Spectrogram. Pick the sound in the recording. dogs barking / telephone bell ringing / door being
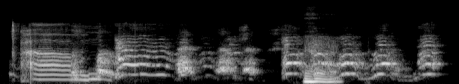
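dogs barking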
